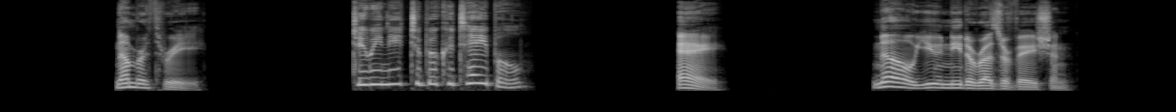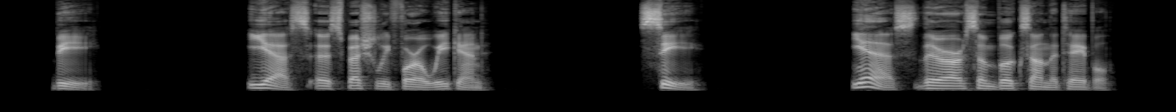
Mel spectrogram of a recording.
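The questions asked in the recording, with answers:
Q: Do we need to book a table?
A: B: Yes, especially for a weekend.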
